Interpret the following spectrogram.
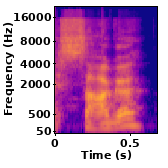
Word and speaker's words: saga: So did you just say saga? It's pronounced saga. Saga. So, come on, give it some class.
